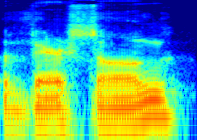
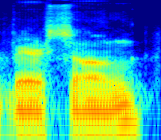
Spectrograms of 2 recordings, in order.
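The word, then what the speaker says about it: Wirsung: called the duct of versong you know if you go with the German pronunciation I believe that was discovered of course by Dr versung and the accessory duct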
